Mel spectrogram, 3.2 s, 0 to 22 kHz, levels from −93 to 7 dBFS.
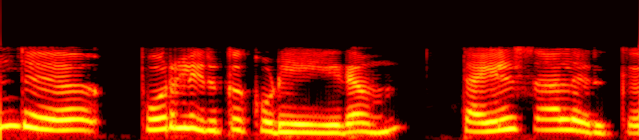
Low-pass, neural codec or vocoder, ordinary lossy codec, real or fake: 5.4 kHz; none; none; real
